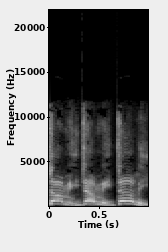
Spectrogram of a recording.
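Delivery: high, mean dad voice, berating.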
